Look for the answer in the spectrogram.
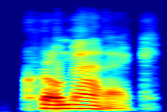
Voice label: "chromatic", American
